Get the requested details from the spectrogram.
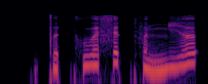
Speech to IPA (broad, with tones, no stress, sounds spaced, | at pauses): t̪ ə˨˩ t̚ x u˧ ə̯ s ə˦˥ t̚ f ə˧˩ n ɲ i˨˦ ə̯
